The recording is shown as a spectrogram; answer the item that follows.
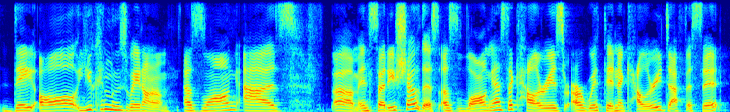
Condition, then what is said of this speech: No condition.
